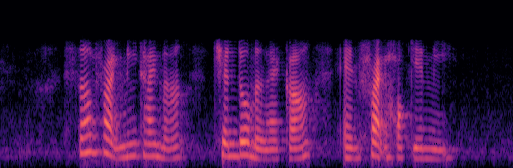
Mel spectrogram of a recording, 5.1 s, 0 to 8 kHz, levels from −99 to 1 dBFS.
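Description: From start to finish the speech sounds boxed-in and slightly rough, with a faintly synthetic, grainy texture and no air or sibilant sparkle. The audible band sits between about 200 Hz and 3.6 kHz. This is the iLBC codec at work. It rebuilds the excitation of each 30 ms block independently on a narrowband line, and the plainly audible coding damage is consistent with its 13.33 kbps mode.

At 0.93 s a brief held, buzzy vowel-like sound replaces the speech until about 0.97 s, and then the voice snaps straight back to normal. These are lost iLBC frames. The decoder filled the gap by repeating the last pitch cycle blended with noise. The roughly 30 ms patch fits a single missing frame, and because iLBC frames stand alone, recovery is immediate.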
